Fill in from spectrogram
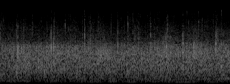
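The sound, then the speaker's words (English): Sustained applause from an audience cheering a police captain's honor as Law Enforcement Officer of the Year, a dense, steady wash of many hands clapping at an even level for the whole stretch, with no voices standing out. “Now, here's why they're clapping.”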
